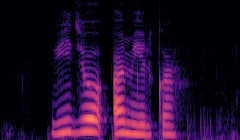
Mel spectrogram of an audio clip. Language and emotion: Russian, neutral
